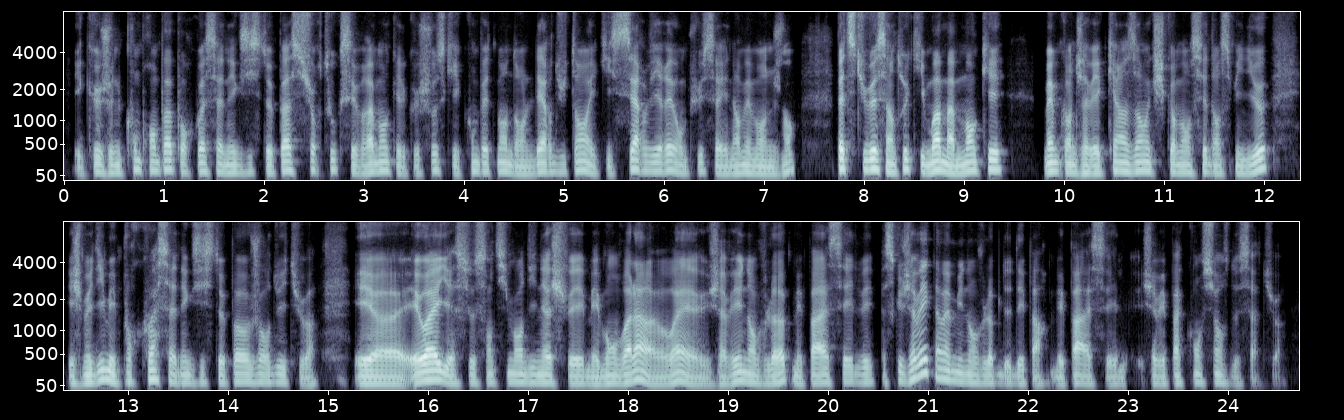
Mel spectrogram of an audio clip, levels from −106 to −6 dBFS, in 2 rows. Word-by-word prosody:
et - - -8
que 100 - -3
je 90 +1 -2
ne 90 - -2
comprends 115 +3 -4
pas 125 +3 +2
pourquoi 105 0 -2
ça 95 0 -1
n'existe 90 +1 -2
pas, 115 +3 +2
surtout 120 +2 -3
que - - -3
c'est - - -1
vraiment 100 +6 0
quelque 80 -5 -7
chose 110 +6 -5
qui - - -8
est - - -7
complètement 105 0 -3
dans 80 -4 -2
l'air 100 +5 0
du 95 0 -9
temps 115 0 0
et 90 - -2
qui 80 0 -10
servirait 110 - +2
en 90 -4 -3
plus 105 -2 -6
à 85 - +1
énormément 85 0 -2
de - - -3
gens. 90 +8 -4
En - - -13 0.4
fait, - - +7
si - - +7
tu 120 - -1
veux, 130 - +8
c'est 120 -4 +4
un 95 - +2
truc 130 +6 -1
qui 100 - -2
moi, 115 +6 +8
m'a 90 -5 +5
manqué 110 +6 +2 0.4
même 105 +1 +5
quand 100 -3 0
j'avais 90 0 +1
15 105 +1 0
ans 110 0 +2
et - - -2
que - - -4
je - - -2
commençais 95 0 -1
dans 85 -2 -3
ce 85 - -4
milieu 100 +11 +1 0.3
et 85 - -3
je 90 - -2
me 95 - +3
dis: 120 - 0
«Mais 110 -6 +2
pourquoi 105 +6 -2
ça 100 -5 0
n'existe 90 0 -4
pas 100 +3 -1
aujourd'hui?» 95 -1 -3
Tu 80 - -11
vois? 75 +4 -7 0.3
Et 80 -1 +5
heu 80 -1 +4
et - - +7
ouais, 120 +2 +10
il - - +1
y 90 - +3
a 85 - -1
ce 80 +4 -3
sentiment 95 +2 -2
d'inachevé. 90 -2 0
Mais 75 -1 -2
bon, 85 +2 -1
voilà, 95 -6 +4
ouais, 80 -4 +1
j'avais 80 +8 -1
une 105 - -1
enveloppe, 90 +5 0
mais 90 -5 -5
pas 90 +4 +3
assez 90 +3 -1
élevée, 95 0 -5
parce 90 - -2
que 110 - -4
j'avais, 140 - +3
quand 140 - -2
même, 120 -4 0
une 100 - -4
enveloppe 90 0 -3
de - - -5
départ, 80 -1 -5
mais - - -6
pas 90 - +1
assez 80 -3 -5
élevée. 75 -3 -9
J'avais 80 -1 -5
pas 90 - -3
conscience 90 -1 -5
de 75 - -13
ça, 75 - -8
tu - - -17
vois? - - -19
95 Hz, 265 wpm, -25 LUFS, 85-105 Hz, 0.4 s, ouais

